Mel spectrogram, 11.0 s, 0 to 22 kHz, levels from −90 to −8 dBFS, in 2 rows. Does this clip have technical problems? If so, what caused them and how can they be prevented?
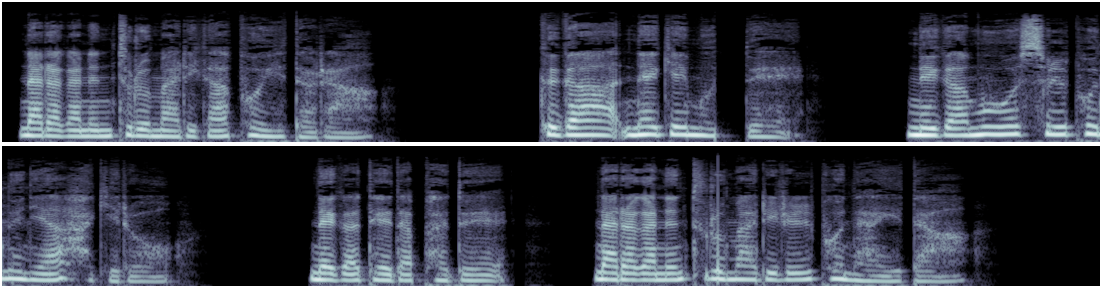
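Yes. The speech jumps abruptly forward three times, at 0.62 s, 3.56 s and 9.07 s, with no gap of silence, each time like a splice that skips a small piece. About 20 ms goes missing at the first two and about 10 ms at the third. The likely cause is a dropped buffer (overrun): the recording software fell behind, the hardware overwrote samples it had not yet read, and the audio on either side was joined directly. Giving the capture thread higher priority and using larger buffers prevents it.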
